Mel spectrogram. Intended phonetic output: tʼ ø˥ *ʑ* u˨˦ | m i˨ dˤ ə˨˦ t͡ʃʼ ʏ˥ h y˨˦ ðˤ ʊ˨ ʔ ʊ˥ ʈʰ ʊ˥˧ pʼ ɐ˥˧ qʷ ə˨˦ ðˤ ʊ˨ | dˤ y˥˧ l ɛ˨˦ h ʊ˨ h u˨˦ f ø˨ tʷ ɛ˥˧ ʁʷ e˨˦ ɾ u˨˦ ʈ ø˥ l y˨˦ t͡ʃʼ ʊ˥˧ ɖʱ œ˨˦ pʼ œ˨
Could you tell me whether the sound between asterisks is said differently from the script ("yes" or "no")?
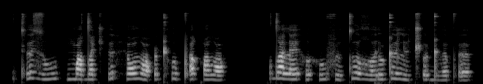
yes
